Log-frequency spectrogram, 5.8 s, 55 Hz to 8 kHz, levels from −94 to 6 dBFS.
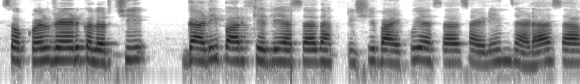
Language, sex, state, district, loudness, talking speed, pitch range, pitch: Konkani, female, Goa, North and South Goa, -15 LUFS, 135 wpm, 200-230 Hz, 215 Hz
